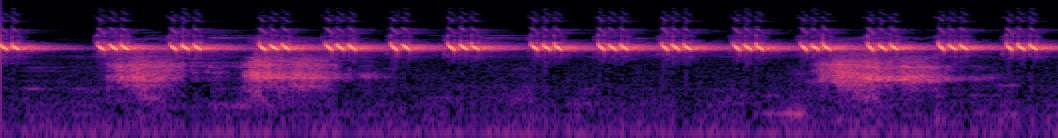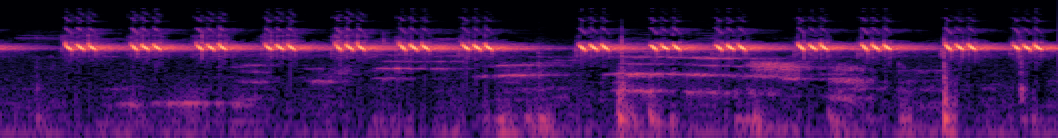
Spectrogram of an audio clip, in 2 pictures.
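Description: A cricket sings loud, shrill, pulsed chirps, repeated a little more than twice per second.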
